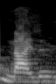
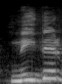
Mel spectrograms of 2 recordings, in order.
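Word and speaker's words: neither: Pronunciation जो है इसकी ईदर भी ठीक है और आइदर भी ठीक है, नीदर भी ठीक है और नाइदर भी ठीक है. तो both of द pronunciation are correct.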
